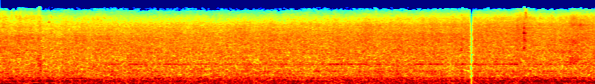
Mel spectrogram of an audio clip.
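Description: Freight train of autorack cars rolling past below, a steady continuous rumble of steel wheels on rail. The sound drops out for an instant about seven seconds in.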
